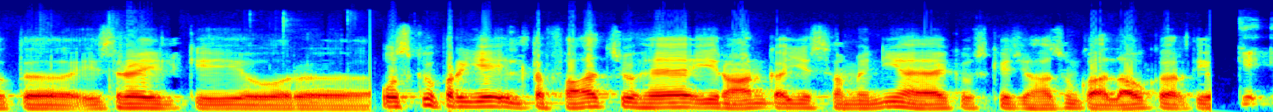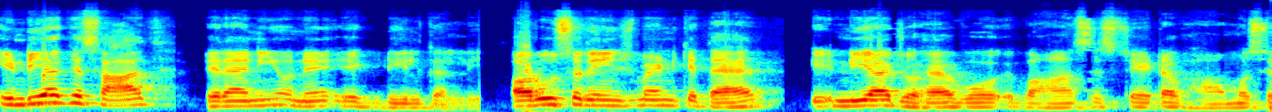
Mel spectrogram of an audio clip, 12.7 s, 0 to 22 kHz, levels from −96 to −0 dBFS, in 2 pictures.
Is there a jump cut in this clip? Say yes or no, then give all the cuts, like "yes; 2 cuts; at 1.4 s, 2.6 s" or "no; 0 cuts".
yes; 2 cuts; at 1.9 s, 6.1 s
